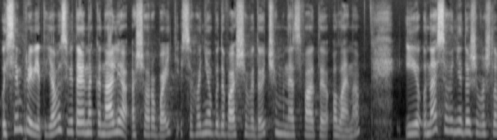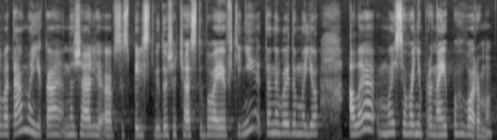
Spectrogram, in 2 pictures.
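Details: Adult woman; Normal speech.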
